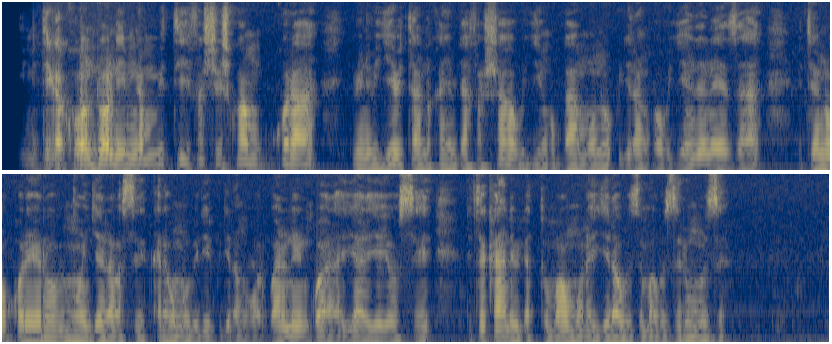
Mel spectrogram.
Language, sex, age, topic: Kinyarwanda, male, 18-24, health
